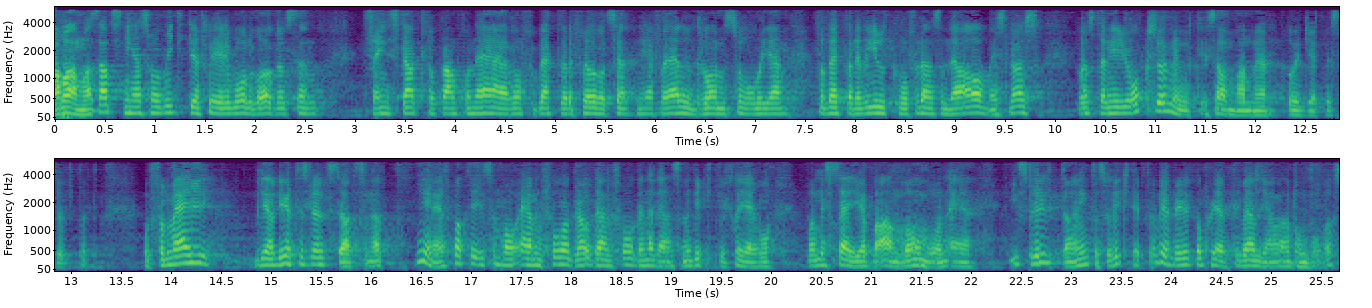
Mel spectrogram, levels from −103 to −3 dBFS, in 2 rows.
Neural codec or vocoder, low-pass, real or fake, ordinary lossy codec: codec, 16 kHz in and 24 kHz out, 0.6 kbps, FireRedTTS-2 codec; 5.4 kHz; fake; none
